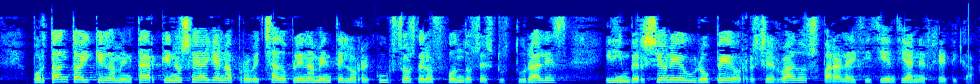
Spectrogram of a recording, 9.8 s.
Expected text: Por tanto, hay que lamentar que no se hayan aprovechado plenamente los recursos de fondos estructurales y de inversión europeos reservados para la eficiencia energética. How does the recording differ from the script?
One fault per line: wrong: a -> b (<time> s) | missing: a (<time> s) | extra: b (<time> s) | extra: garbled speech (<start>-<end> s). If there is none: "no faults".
extra: los (4.2 s)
